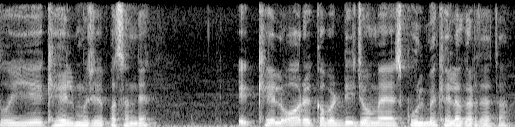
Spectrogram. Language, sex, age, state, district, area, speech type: Urdu, male, 18-30, Delhi, Central Delhi, urban, spontaneous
